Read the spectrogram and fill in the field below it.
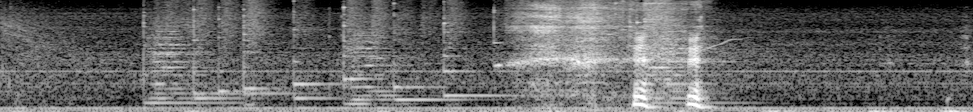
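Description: A short cheerful game jingle plays.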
